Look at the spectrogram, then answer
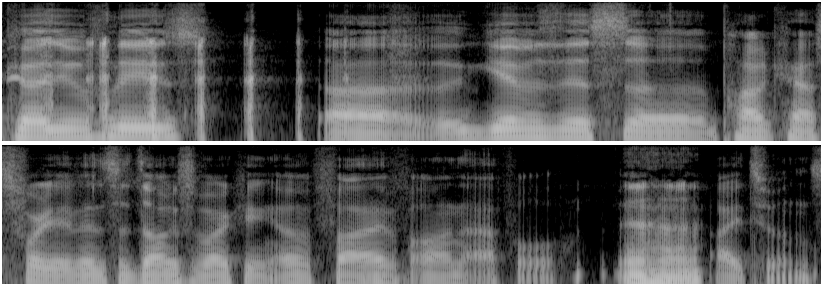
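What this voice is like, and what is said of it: Put-on faux French-sounding accent. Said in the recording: “in that shitty, weird faux French accent that Israelis have”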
